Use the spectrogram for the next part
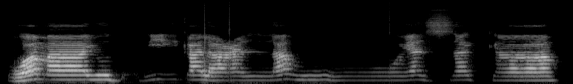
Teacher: उल्टा पेश है और काफ के ऊपर भी खड़ा जबर है और छोटा मद भी है। दाल पर कलकला करेंगे।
